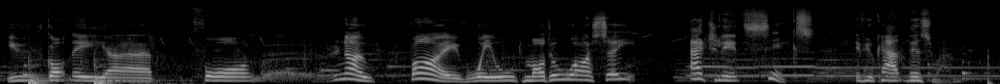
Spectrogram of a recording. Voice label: Animation; Toads and Friends; Chief Weasel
